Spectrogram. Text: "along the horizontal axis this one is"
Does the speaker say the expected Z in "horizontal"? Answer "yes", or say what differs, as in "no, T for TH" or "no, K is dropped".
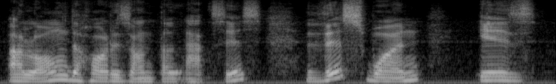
yes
